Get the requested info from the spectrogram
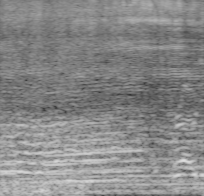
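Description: Several two-stroke TAG racing kart engines running together on track, their steady tones overlapping and shifting slightly in pitch.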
